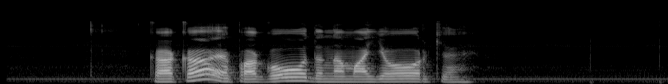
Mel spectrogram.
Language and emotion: Russian, sad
